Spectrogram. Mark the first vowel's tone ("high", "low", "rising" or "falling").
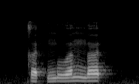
low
